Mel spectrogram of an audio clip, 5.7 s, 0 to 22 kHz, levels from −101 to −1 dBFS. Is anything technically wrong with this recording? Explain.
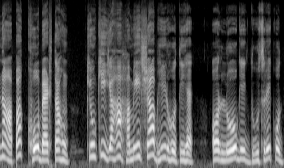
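Yes. From 3.14 s to 5.67 s, after "हूँ क्योंकि यहां हमेशा", there is channel delay with comb filtering: one channel lags by a fraction of a millisecond, and the mono sum cancels evenly spaced frequencies, starting around 3 kHz, so the speech turns hollow and phasey.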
